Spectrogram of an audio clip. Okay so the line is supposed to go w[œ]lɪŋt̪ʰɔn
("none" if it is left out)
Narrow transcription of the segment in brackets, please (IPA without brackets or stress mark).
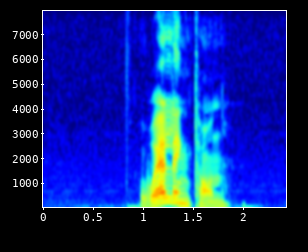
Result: ɛ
